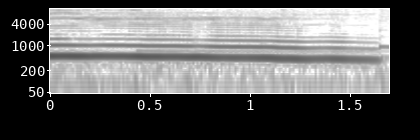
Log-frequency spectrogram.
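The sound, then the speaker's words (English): A single drawn-out jackal howl, very close by, a clear tonal wail that slides slowly downward in pitch, holding strong for nearly two seconds before cutting off abruptly, with no voices. “Well, then all of a sudden, those jackal sounds got very, very close.”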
